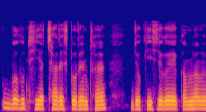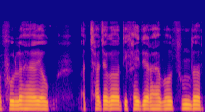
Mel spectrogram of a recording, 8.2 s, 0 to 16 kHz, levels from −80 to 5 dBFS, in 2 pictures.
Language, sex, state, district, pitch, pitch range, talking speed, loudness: Hindi, male, Chhattisgarh, Balrampur, 125 Hz, 120-130 Hz, 165 wpm, -14 LUFS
